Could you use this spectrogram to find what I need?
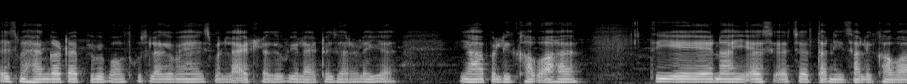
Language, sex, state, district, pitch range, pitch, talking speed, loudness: Hindi, male, Bihar, Patna, 120-125 Hz, 120 Hz, 225 wpm, -19 LUFS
